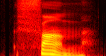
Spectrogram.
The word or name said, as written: thumb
